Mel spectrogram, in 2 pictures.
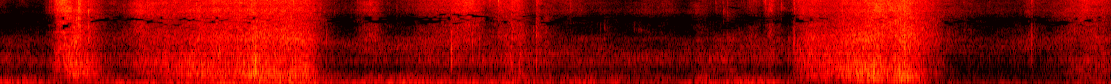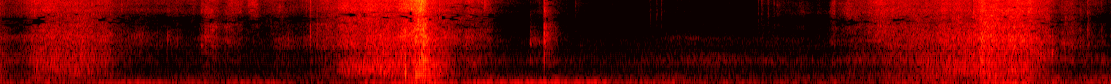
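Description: Shiny nylon shell of a purple Benetton down puffer jacket rustling and swishing as it is handled, in several separate bursts a few seconds apart.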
